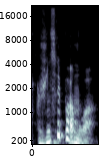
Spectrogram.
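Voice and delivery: light "Je", phrase falling onto "moi"; stress on moi. Shown as a demonstration. Teacher repeating the French emphasis, stress on "moi". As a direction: keep "Je" small and finish on "moi". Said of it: "the moi gets emphasized".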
